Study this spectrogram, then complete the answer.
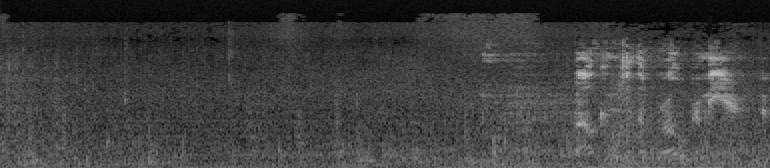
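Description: An engine rumbles steadily.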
